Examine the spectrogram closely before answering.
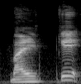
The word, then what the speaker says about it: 맑게: 기억 앞에 왔을 때는 이 어감 부분의 받침을 어떻게 리을로 발음해서 맑게 이렇게 발음하게 되는 겁니다.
